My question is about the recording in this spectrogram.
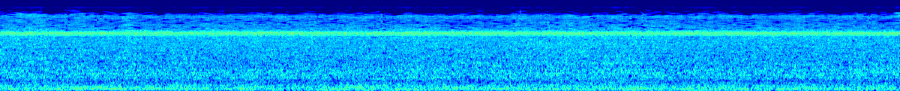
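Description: Steady background noise with a constant high-pitched whine running under it, unchanging throughout, with no distinct events: the room tone of the recording.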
